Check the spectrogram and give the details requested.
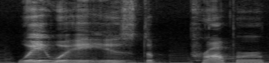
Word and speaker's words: Wawa: it would be but because there's only a singular a at each end it is way way it's just the way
